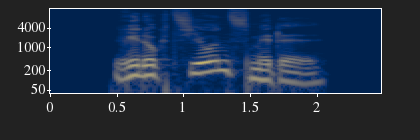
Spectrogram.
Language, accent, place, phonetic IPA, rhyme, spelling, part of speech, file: German, Germany, Berlin, [ʁedʊkˈt͡si̯oːnsˌmɪtl̩], -oːnsmɪtl̩, Reduktionsmittel, noun, De-Reduktionsmittel.ogg
- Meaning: reducing agent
